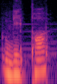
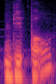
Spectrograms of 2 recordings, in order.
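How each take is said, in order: First: It ends with a 'pot' sound, like teapot. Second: It ends with a 'po' sound, without 'pot'. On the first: "D E P O T pot? Like depot? Just like teapot?" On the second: "the proper pronunciation, I guess"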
